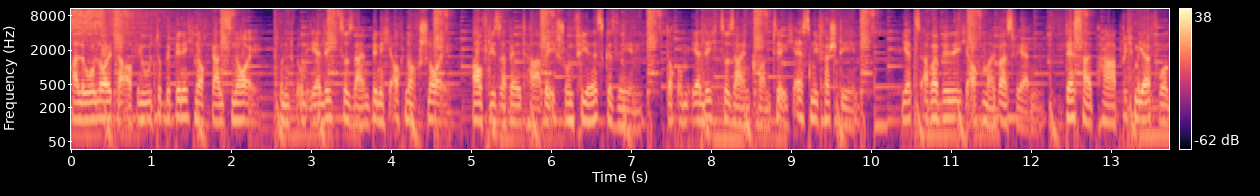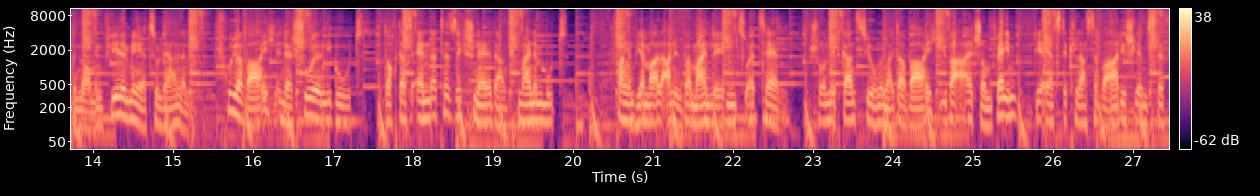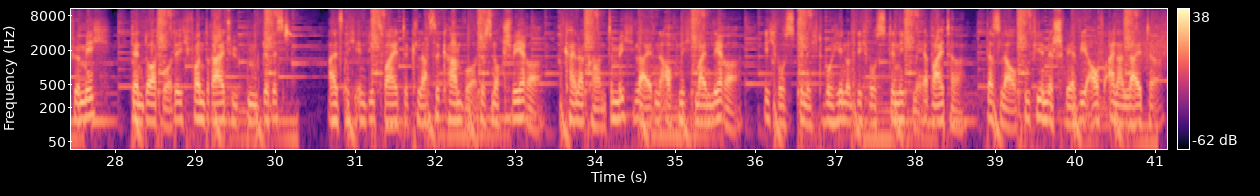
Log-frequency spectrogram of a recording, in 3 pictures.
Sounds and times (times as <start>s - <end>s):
Music: 0.0s - 41.1s.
